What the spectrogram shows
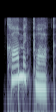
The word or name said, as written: comic book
